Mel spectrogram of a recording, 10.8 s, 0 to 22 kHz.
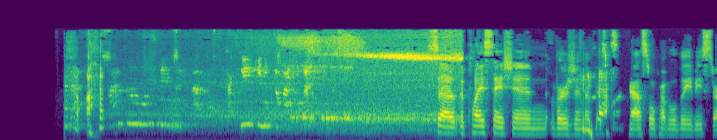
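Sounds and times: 
laughter: 1.0 - 1.7, 6.6 - 10.7
indistinct voices: 1.0 - 10.7
speech: 1.1 - 5.8, 6.6 - 10.7
train rumbling into a station: 1.3 - 8.8
thin high train brake squeal: 3.6 - 7.5.

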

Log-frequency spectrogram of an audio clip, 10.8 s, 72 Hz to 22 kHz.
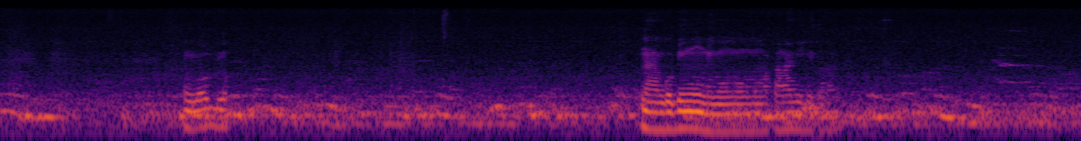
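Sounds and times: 
dull hum: 0.0 - 10.8
speech: 1.8 - 2.7, 6.4 - 8.5
pet cat meowing at home: 9.9 - 10.5.

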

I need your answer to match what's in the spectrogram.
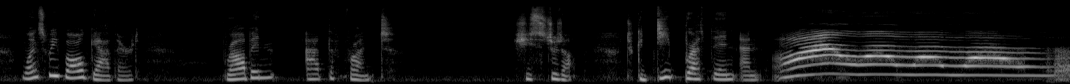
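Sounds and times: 
speech: 0.2 - 1.6, 2.2 - 4.0, 5.2 - 8.0
cat meowing in a gravelly low voice: 7.8 - 10.7.

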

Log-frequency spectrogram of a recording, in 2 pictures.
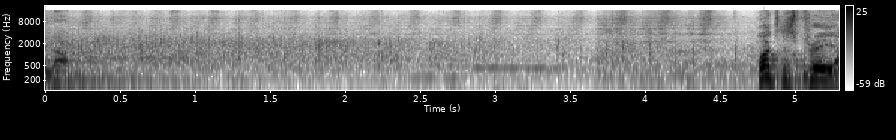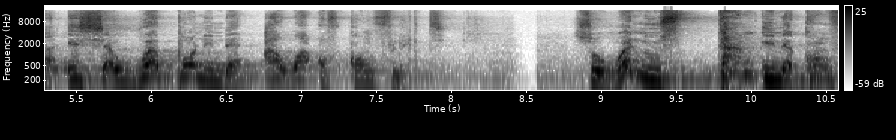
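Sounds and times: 
speech: 0.0 - 0.4, 4.8 - 8.1, 8.8 - 10.5
audience clapping during a sermon: 0.0 - 5.1.

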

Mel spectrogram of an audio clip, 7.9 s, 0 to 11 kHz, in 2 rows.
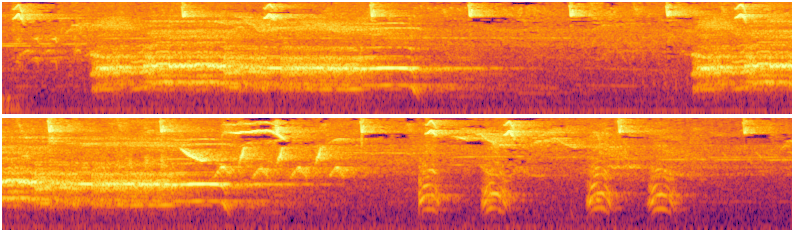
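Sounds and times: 
rooster crowing at dawn: 0.4 - 5.6
quick bird chirps and clucks: 2.3 - 7.5.

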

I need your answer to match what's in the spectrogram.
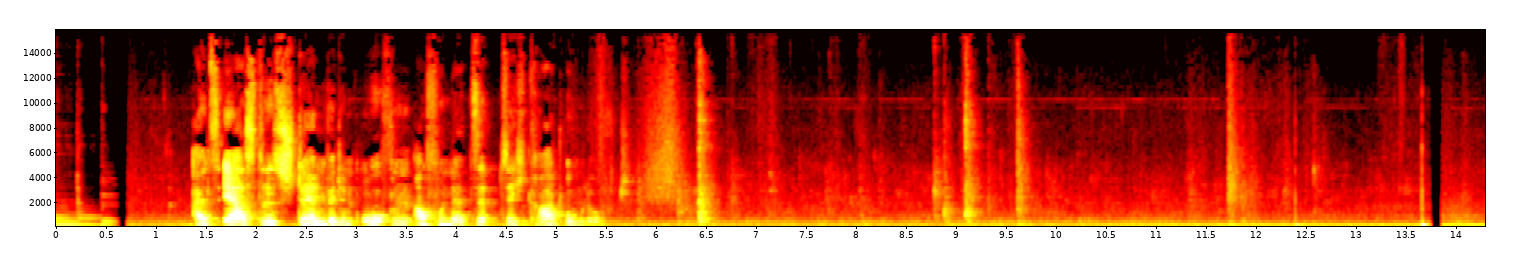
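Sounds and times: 
speech: 1.4 - 5.6
dishwasher running at home: 4.8 - 14.2.

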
